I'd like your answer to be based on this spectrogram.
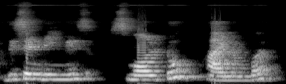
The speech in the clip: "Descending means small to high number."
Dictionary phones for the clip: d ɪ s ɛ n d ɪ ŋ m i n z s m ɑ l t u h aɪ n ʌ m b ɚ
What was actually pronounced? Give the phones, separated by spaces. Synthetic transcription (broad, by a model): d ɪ s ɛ n d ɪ ŋ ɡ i z s m ɑ l t u h aɪ n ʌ m b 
